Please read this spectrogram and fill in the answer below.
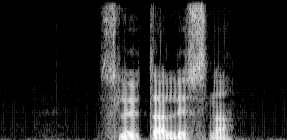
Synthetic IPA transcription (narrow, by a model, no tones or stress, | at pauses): slʉ̟ːt̪aɭʏsna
